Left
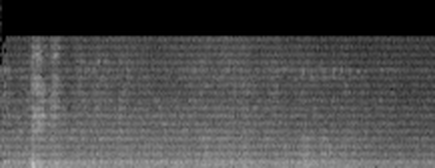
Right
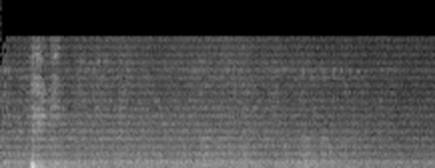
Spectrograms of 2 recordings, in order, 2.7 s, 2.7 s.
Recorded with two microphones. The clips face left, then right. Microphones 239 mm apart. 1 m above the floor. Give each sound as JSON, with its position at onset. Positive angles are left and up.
{"t": 0.2, "sound": "writing", "side_deg": -60, "distance_m": 1.5}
